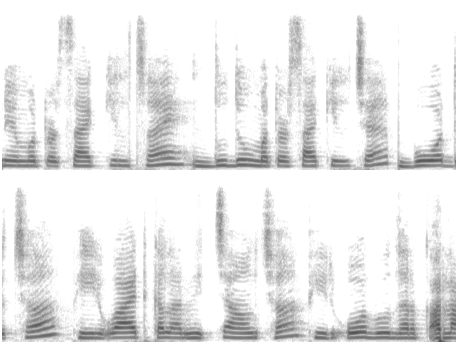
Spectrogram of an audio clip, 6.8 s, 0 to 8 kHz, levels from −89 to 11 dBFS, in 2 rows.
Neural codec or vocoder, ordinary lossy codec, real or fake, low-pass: codec, 16 kHz, 0.5 kbps, X-Codec, WavLM features, trained on Multilingual LibriSpeech; none; fake; 7.2 kHz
